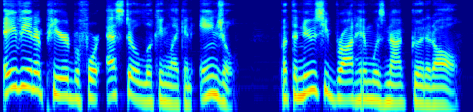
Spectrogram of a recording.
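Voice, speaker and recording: A man reading a scripted story recap in a steady, even storytelling manner. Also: on the high side, a little fast, no echo. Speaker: recap narrator. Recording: dry voice-over with soft music.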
